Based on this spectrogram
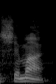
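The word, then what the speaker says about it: שמע: Deuteronomio 6 Deuteronomio 6 Este es el shim se llama aquí mis amigos judíos me están corrigiendo mi pronunciación hebrea Deuteronomio 6:4 al 5 Qué es el shemak dice escucha Israel el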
